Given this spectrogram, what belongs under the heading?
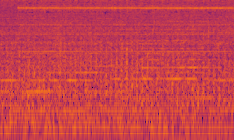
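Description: A rescue helicopter hovering during a basket rescue, a loud continuous rotor chop and turbine whine, close and steady with no talk.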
